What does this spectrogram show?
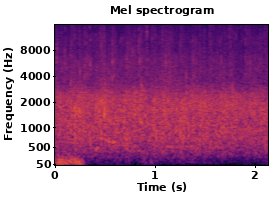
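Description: Steady applause from a crowd, a dense crackle of many hands clapping at an even loudness throughout, with a brief low thump at the very start.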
